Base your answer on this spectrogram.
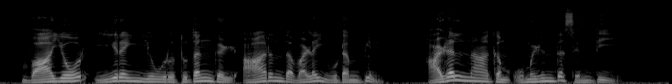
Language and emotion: Tamil, neutral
